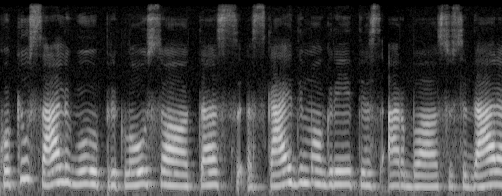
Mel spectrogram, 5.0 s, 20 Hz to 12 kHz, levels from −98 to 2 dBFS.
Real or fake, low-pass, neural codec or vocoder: real; 10.8 kHz; none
